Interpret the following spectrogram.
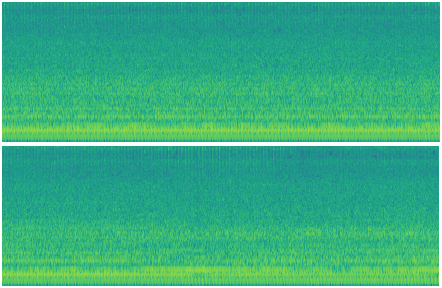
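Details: Trash-picked push lawnmower long left sitting, after a new gasket, oil check and priming: small single-cylinder engine holds a steady, even buzzing run at constant speed with no stumbles or knocks; normal running.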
